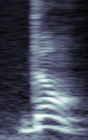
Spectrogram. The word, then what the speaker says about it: dans: Dans aussi. D-A-N-S. On ne prononce toujours pas le S dans tous ces mots.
